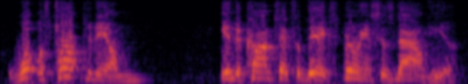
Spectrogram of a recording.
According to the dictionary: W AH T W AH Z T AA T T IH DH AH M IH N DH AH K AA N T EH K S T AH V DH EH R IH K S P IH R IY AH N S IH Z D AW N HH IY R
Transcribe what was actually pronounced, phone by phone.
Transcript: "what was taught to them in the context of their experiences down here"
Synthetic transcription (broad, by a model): W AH T W AH Z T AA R T IH DH AH M IH N DH AH K AA N T EH K S T AH V DH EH R IH K S P IH R IY AH N S IH Z D AW N HH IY R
